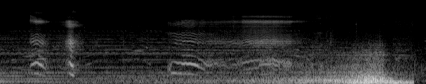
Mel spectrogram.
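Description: An infant crying in short wavering wails over soft music, then a rising whooshing swell that builds to the loudest point near the end and cuts off suddenly, a scene-transition effect.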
